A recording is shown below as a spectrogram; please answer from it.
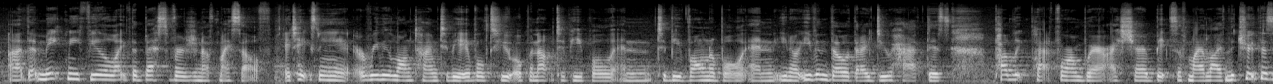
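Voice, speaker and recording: A young Malaysian woman whose first language is Malay speaks in a mid-range voice in an earnest, reflective personal YouTube vlog. She's thoughtful, using soft fillers, and the recording has a little hiss or hum.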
